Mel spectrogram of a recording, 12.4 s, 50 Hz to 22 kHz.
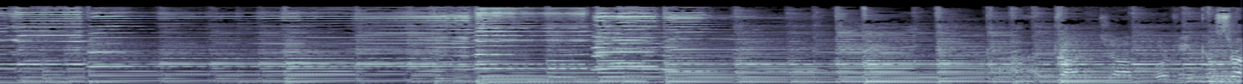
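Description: Harmonica solo, played from a neck holder and holding long notes, over a strummed Martin M-36 acoustic guitar.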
